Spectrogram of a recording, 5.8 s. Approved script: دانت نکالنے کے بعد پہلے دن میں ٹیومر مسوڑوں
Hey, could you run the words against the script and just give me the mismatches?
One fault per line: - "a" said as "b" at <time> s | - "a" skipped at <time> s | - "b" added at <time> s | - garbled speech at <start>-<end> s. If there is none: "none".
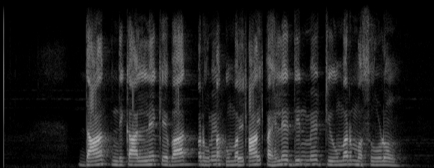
- garbled speech at 2.6-3.5 s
